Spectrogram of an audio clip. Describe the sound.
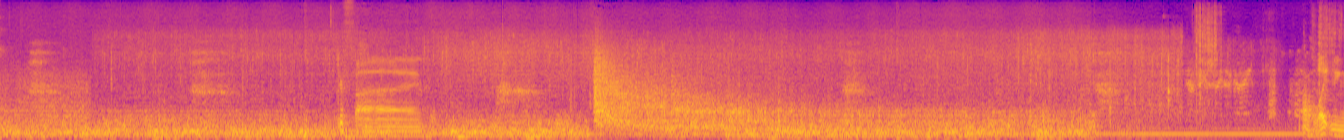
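Steady rain hisses throughout while thunder rumbles low underneath, with one sharp, loud crack near the middle that rolls away slowly. Faint voices may be mixed in beneath the storm.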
